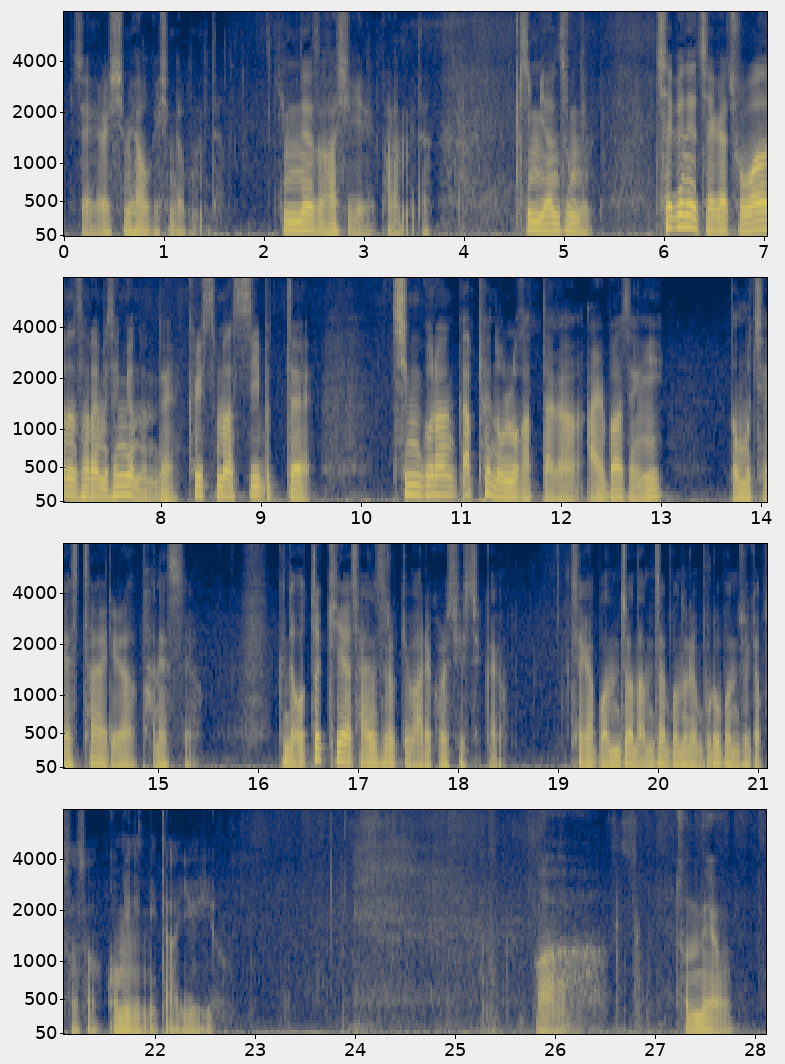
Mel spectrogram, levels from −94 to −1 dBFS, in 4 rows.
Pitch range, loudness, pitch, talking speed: 85-110 Hz, -23 LUFS, 95 Hz, 265 characters per minute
